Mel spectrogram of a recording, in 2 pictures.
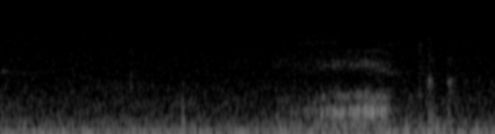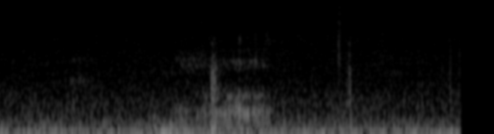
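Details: Sixteen-year-old senior Toy Poodle asleep with its head on an owner's arm, snoring softly: two breathy, rasping snores about five seconds apart over low steady room hum.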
